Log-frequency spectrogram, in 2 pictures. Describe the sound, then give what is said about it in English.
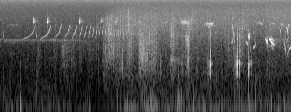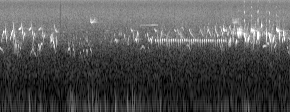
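Quiet series of quick, high-pitched chirping bird calls at the start and again near the end. Between them, irregular soft knocks and thuds like footsteps sound under the calls. “It's actually a different bird. I think that's one.”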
